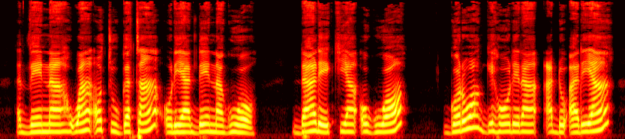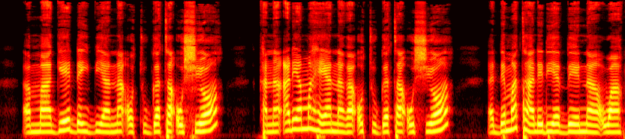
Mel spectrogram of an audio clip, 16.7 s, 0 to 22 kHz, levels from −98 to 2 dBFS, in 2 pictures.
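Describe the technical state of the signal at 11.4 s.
At 11.4 s the speech signal is intact, with no audible fault at that moment.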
